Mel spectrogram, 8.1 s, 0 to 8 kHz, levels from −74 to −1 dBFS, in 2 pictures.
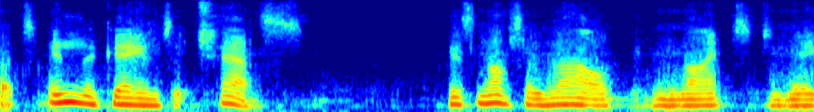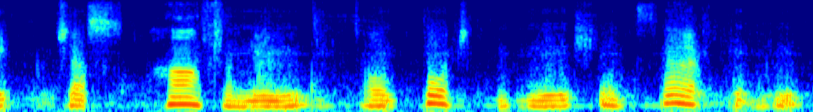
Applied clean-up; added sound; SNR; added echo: neural separator model SepFormer DNS4.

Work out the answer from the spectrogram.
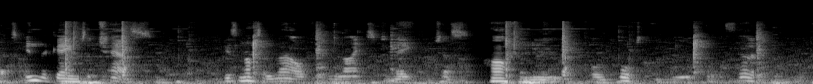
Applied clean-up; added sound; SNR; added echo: classical method log-MMSE.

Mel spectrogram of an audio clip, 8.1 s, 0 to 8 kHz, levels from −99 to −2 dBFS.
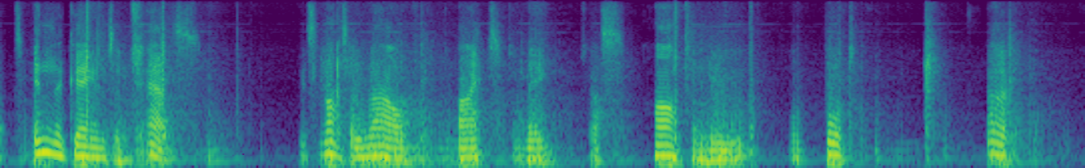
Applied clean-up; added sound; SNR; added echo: neural mask model RNNoise.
